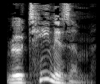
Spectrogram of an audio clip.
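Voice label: "routinism", British English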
